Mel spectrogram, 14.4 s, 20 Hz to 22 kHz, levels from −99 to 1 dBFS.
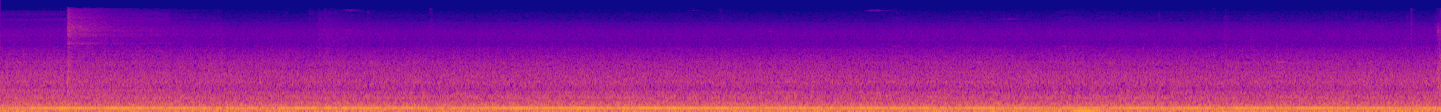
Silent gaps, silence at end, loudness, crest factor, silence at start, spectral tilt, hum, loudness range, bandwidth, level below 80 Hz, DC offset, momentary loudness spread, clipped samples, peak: none; 0 s; -29 LUFS; 12 dB; 0 s; -8.5 dB/octave; none; 1 LU; 9 kHz; -34 dBFS; under 0.1%; 2 LU; under 0.1%; -16 dBFS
